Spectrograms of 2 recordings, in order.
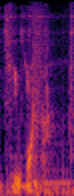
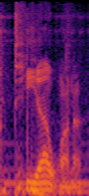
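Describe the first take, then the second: First: The name is said with a Spanish-like pronunciation. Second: The name is said with an anglicized American pronunciation.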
